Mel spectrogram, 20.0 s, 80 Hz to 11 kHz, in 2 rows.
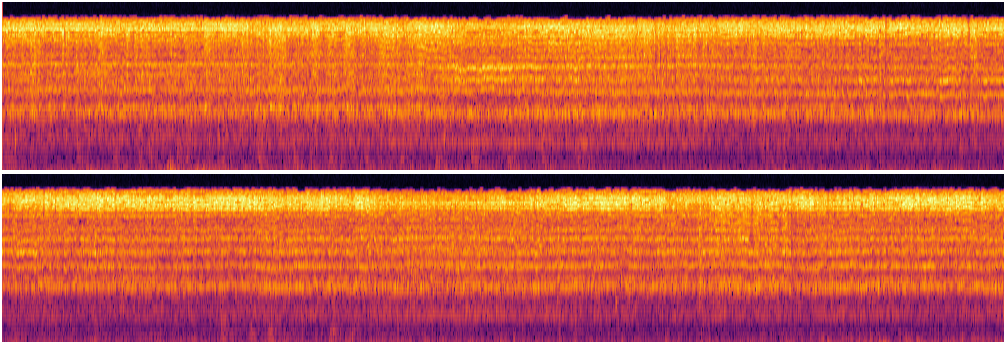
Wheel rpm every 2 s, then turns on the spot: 170, 170, 160, 160, 160, 160, 160, 150, 160, 160.
none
